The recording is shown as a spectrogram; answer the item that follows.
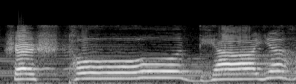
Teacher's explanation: ಷಷ್ಠೋ ಇಲ್ಲಿ ಮೂರ್ಧನ್ಯ ಶ ಇದೆ. ಠೋ ಮಹಾಪ್ರಾಣ ದೀರ್ಘ ಸ್ಪಷ್ಟವಾಗಿ ಕೇಳಿಸಬೇಕು.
